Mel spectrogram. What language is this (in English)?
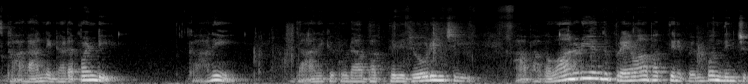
Telugu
